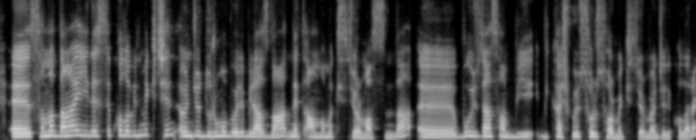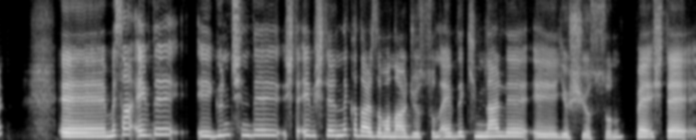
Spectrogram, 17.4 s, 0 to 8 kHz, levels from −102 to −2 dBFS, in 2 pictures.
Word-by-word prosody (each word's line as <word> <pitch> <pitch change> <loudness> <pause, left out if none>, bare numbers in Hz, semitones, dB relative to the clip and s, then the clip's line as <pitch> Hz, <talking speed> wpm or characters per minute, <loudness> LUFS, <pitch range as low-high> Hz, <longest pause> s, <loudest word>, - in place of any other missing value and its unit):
Eee, 225 0 +7
sana 250 +4 +2
daha 270 +2 +5
iyi 280 -2 -2
destek 275 +2 -3
olabilmek 285 +2 -2
için 305 +3 -5
önce 255 -1 +1
durumu, 245 +1 +1
böyle, 235 0 0
biraz 220 -1 +1
daha 230 +1 +3
net 225 -2 -3
anlamak 200 +2 -2
istiyorum 175 -6 -5
aslında. 170 +7 -3
Eee, 190 -1 0
bu 250 +6 -3
yüzden 235 0 +2
sana 220 -3 -2
bir 215 0 -6
birkaç, 215 -1 -6
böyle, 195 - -1
soru 205 0 -2
sormak 170 -5 -4
istiyorum 160 +1 -7
öncelik 165 0 -8
olarak. 160 - -4 0.8
Eee, 225 0 +6
mesela 295 +6 +3
evde, 335 +5 0 0.3
eee, 250 +1 0
gün 280 +7 -1
içinde, 300 -1 -2
işte, 270 - -6
ev 280 +2 -1
işlerine 280 +1 -1
ne 310 - -2
kadar 265 -5 +4
zaman 215 -2 +2
harcıyorsun, 205 0 0
evde 220 +2 -1
kimlerle, 230 0 +2
eee, 190 -1 0
yaşıyorsun 175 +1 -4
ve, 195 -1 +4
işte, 185 -3 +1
225 Hz, 160 wpm, -23 LUFS, 200-265 Hz, 0.8 s, Eee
